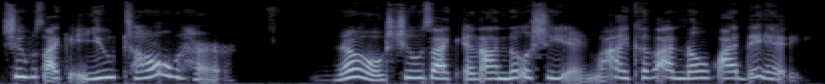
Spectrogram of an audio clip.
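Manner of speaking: very high, upset voice; emotional. Real, not acted. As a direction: relive a painful family call, pitch climbing with feeling. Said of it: "I'm gonna get emotional".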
